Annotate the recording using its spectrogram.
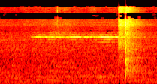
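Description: A faint, thin, steady high-pitched tone lasting about a second, then one sharp click about three-quarters of the way through.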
